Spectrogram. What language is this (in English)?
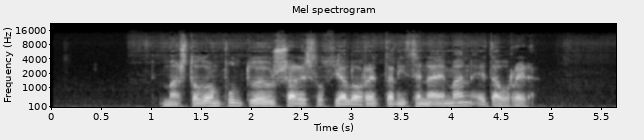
Basque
